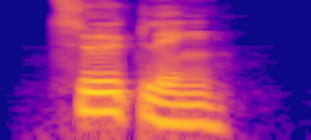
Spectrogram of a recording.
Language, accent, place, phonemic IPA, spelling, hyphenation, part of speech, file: German, Germany, Berlin, /ˈt͡søːklɪŋ/, Zögling, Zög‧ling, noun, De-Zögling.ogg
- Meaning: 1. pupil 2. a child being raised or cared for, a ward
